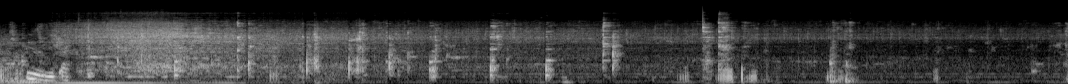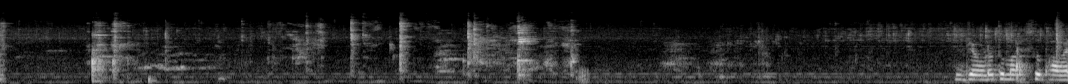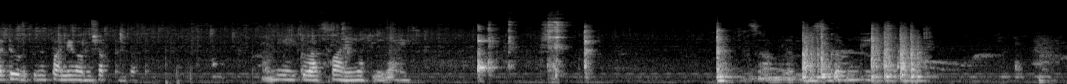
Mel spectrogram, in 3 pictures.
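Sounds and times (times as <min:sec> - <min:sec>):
faint sizzle from pan: 0:00.3 - 0:27.6
metal utensils clinking on pan: 0:00.8 - 0:06.3, 0:06.9 - 0:08.7, 0:11.6 - 0:16.6, 0:26.2 - 0:27.4.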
